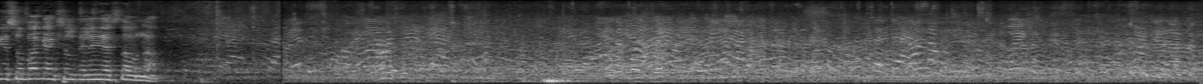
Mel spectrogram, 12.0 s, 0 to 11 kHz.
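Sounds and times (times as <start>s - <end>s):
hubbub of chatter: 0.0s - 12.0s.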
